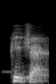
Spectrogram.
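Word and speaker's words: Pieciak: And I know Vermont terrain, hey, do you know, I'm going to pronounce his name wrong. Michael Pichek. Pichek. Pichek, that's how you say it.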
